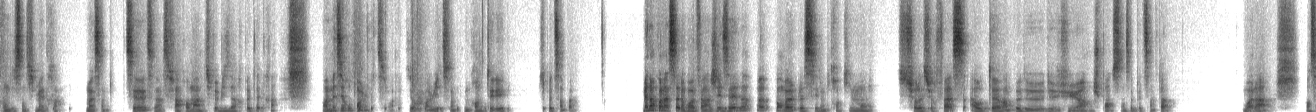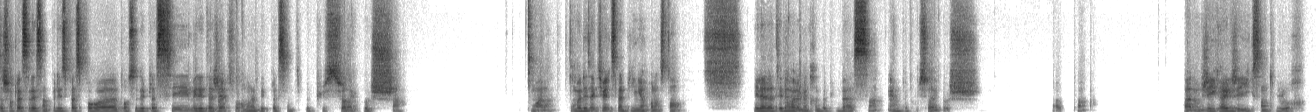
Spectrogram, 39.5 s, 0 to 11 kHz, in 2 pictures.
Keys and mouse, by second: 2.2-2.9 middle drag, 3.1-3.6 shift+middle drag, 4.9-7.2 drag, 10.4 g, 17.7-18.6 shift+middle drag, 19.2-20.0 middle drag, 22.6 right click, 23.3 g, 28.0 shift+middle click, 29.8 drag, 30.4 shift+middle click, 30.8 right click, 31.5 g, 33.4 g, 37.8-38.1 middle drag, 38.3 shift+middle drag.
